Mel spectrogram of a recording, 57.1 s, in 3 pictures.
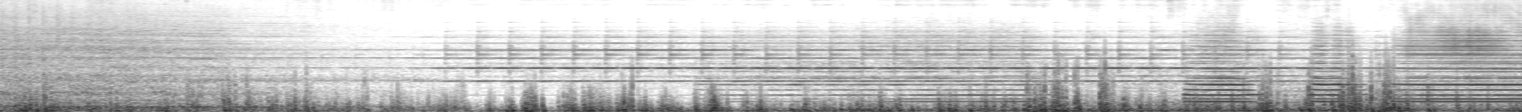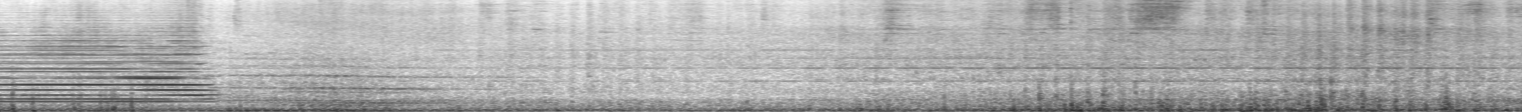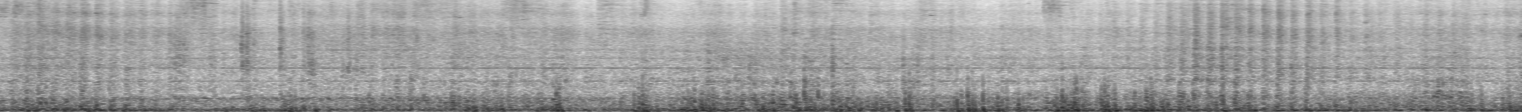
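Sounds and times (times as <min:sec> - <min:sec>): crossing bell ringing: 0:02.1 - 0:42.4, 0:43.2 - 0:52.8
locomotive horn blasts: 0:07.6 - 0:13.5, 0:14.1 - 0:25.2
freight cars rumbling and clacking: 0:31.6 - 0:57.0.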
